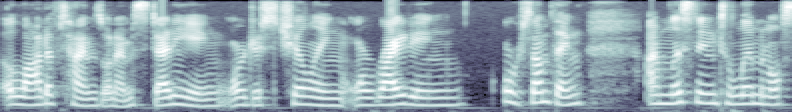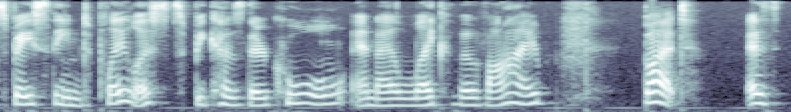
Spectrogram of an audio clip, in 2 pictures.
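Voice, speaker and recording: Young woman rambling casually on her solo show, mid pitch, kinda muffled home mic. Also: normal speed, a little mellow. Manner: chatty, laughs at her own examples. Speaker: podcast host.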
